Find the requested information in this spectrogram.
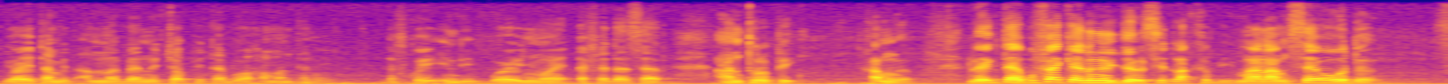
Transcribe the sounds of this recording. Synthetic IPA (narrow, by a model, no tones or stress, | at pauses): jɔːjitɐmbitɐmnɐbɛnːət͡ʃɔpːitɐbiwɔxɐmɐntɐnidɛfkɔjiindibɔjuɲumɔjɛfedɐseɾ | a̰ntɾopik̚ | hɐmŋɡə̰ | lekitaːjbufɛkːedəŋɡəɟəlsilakːəbimaːnamseodə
